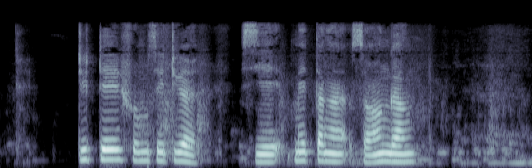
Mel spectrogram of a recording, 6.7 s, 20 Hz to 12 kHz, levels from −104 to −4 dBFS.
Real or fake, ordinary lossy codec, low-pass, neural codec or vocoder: real; MP3, 64 kbps; 7.2 kHz; none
